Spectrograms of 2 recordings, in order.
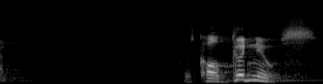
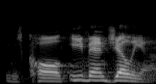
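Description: First: "good news" drawn out very slowly, stress on "good"; slow emphasis on good news. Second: Said in the usual way. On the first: Shown as a demonstration. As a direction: linger on each word of "good news".

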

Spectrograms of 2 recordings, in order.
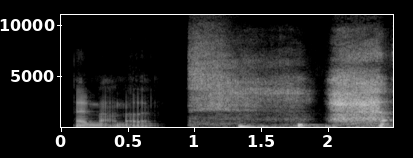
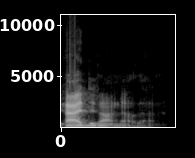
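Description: First: Slow, hushed whisper. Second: Said in the usual way. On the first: Real, not acted. Amazed at the movie trivia, in a slow whisper. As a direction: breathe it out slowly in a whisper. Repeated remark, plain then hushed.

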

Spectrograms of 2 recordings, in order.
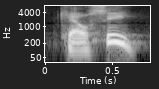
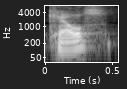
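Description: First: Kelsey in two syllables, KEL-see; mistaken pronunciation. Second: Kels as one syllable; contrasted pronunciation. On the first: Co-host giving an example of name mistakes, two-syllable pronunciation. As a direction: say Kelsey with an EE ending. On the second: Co-host giving an example of name mistakes, one-syllable pronunciation. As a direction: say Kels to rhyme with bells. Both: Shown as a demonstration. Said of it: "sometimes people make mistakes".

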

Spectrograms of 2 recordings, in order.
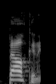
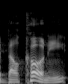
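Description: First: Said in the usual way. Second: "balconi" Italian style, stress on "co", ending "ee"; Italian pronunciation. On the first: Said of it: "We do not say balconi, but balcony". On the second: Shown as a demonstration. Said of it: "balcony from Italian balcone".

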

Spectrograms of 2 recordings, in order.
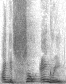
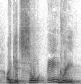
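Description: First: I get so angry repeated with pitch jumping higher on so; 把 so 抬高，语气急切. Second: I get so angry said slowly and louder, pressing on angry; 慢而响地说 angry, 带一丝怒气; slow angry stress. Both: Shown as a demonstration.

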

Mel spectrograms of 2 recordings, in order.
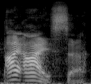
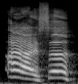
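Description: First: Peter's instructing voice, moderately raised pitch; commanding boy captain. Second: High, loud eager echo; obedient recruit. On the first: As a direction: model the reply, measured and a bit high. Peter dictates the required reply. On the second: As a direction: answer your captain smartly, pitched way up. John obediently repeats the reply. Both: A narrator's reading.

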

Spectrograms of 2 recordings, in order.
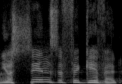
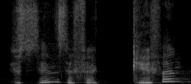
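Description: First: Gentle, declaring the pardon; announced line. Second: Soft, unbelieving question rising high; hushed disbelief. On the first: Shown as a demonstration. Preacher quotes Jesus's pardon to the crowd, softly. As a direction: say it softly like a verdict. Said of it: "that one line". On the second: Pretend. Crowd member repeats Jesus's pardon, hushed and incredulous. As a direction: echo the words as if they can't be true.

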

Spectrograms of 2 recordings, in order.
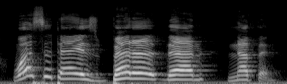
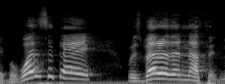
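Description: First: Once a day is better than nothing, said slowly and pushed louder and higher; emphatic restatement. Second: Said in the usual way. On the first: Shown as a demonstration.

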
